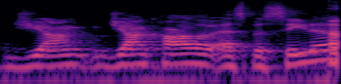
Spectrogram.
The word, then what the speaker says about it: Giancarlo Esposito: Giancarlo Esposito? – Okay, yeah, Giancarlo, yeah.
